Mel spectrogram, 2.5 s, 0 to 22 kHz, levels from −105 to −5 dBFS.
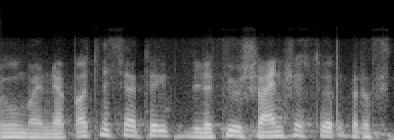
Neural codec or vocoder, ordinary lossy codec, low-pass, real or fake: codec, 16 kHz, 1 kbps, X-Codec, HuBERT features, trained on general audio; Opus, 24 kbps; 7.2 kHz; fake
